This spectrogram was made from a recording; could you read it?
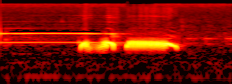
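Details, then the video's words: A single spotted dove lure phrase, male or female bird, used to stir fighting: two short hollow coos then a long, pulsing, slightly falling coo, preceded by a steady whistle-like tone. "chim cu gáy mồi giọng thổ đồng thúc đấu rút bổi nghe rất nhanh về"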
